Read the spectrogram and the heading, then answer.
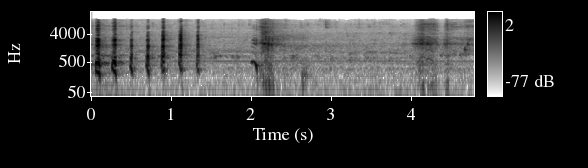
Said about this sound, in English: What the hell's going on in the background? Don't worry. What's your number four? I was pouring a glass of wine. Oh, okay. A big glass of wine.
